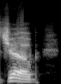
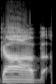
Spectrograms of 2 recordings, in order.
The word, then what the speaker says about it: Gob: It probably is Job. Having said that, after 16 plus years of calling it Gob, you'll forgive me if I can continue to fall back into that pronunciation of it.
